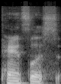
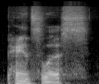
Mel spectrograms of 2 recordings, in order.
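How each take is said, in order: First: The word is yelled loudly. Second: The word is said at normal, softer volume.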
